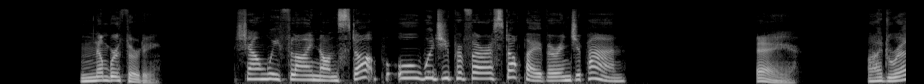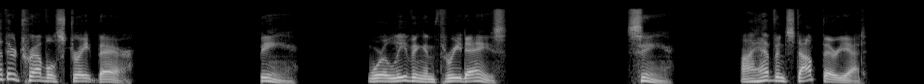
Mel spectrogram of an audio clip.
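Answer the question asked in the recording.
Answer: A: I'd rather travel straight there.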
